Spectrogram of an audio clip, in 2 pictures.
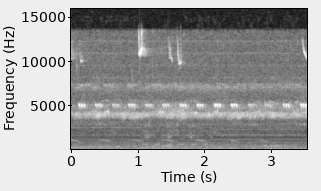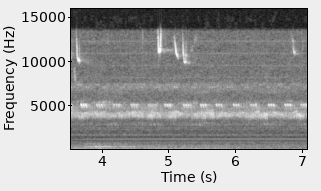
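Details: At a waterhole on Djuma Game Reserve in South Africa's Sabi Sand Wildtuin, insects keep up a fast, even pulsed trill. Sharp high chirps come in short bursts, and soft falling notes sound over a dense low background rumble.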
